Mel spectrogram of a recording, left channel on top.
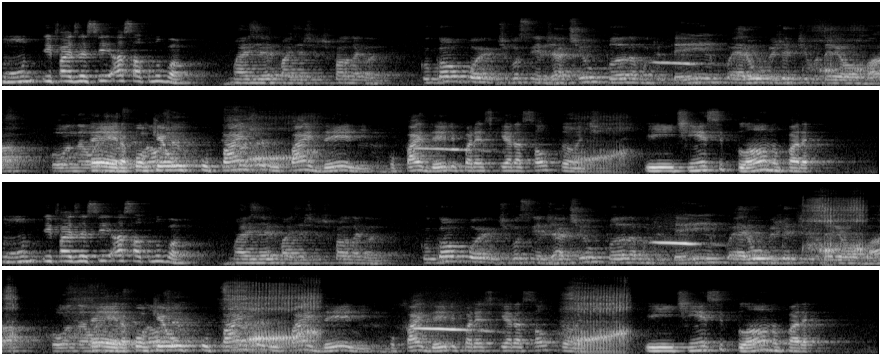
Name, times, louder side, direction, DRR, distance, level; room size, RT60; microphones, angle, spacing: voice 1, 0.0-1.8 9.7-14.8 15.2-16.8, left 2 dB, 10° left, 8 dB, 0.4 m, -19 dB
voice 2, 2.2-3.7 4.2-8.9 9.3-10.6 11.0-11.5 12.3-12.6, equal, 75° left, -3 dB, 4.6 m, -25 dB
Breathing, 6.5-7.0 8.0-8.9 9.4-9.8 11.0-12.0 12.8-13.7 14.4-15.1, right 9 dB, 85° right, 0.4 m, -21 dB
8.7 x 6.1 x 7.8 m, 0.98 s
head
